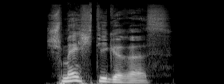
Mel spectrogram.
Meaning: strong/mixed nominative/accusative neuter singular comparative degree of schmächtig
- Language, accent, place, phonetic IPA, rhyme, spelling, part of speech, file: German, Germany, Berlin, [ˈʃmɛçtɪɡəʁəs], -ɛçtɪɡəʁəs, schmächtigeres, adjective, De-schmächtigeres.ogg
